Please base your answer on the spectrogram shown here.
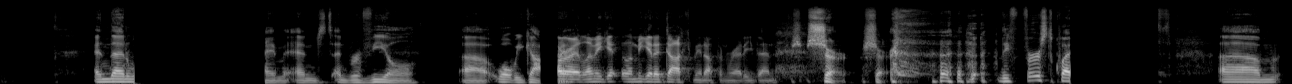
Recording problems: audio cutting out; at 1.5 s for 1.5 s, at 5.5 s and at 11 s for 1 s

